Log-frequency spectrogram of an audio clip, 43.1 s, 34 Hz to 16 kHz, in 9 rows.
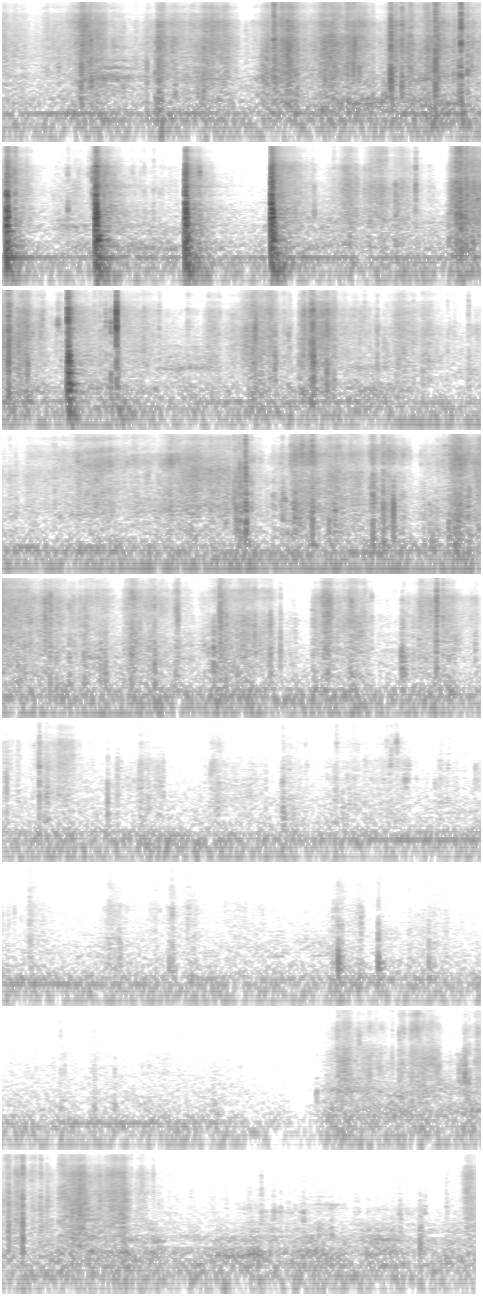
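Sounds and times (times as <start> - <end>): rustling and crunching: 0.0 - 24.7, 36.7 - 43.0
footsteps on forest floor: 0.0 - 31.4, 36.7 - 40.1, 40.9 - 43.0.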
